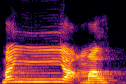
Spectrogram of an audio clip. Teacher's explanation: jadi hurufnya seperti ditasydidkan dan huruf nun nya hilang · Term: Idgham Bighunnah, idgham biguna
